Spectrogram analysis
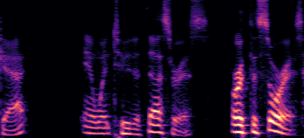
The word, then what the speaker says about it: thesaurus: You put the emphasis on the wrong syllable. Exactly. So I really don't know if it's thesaurus or thesaurus. It is. Thesaurus.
